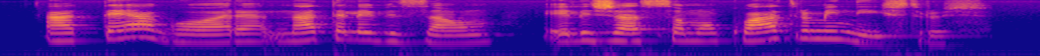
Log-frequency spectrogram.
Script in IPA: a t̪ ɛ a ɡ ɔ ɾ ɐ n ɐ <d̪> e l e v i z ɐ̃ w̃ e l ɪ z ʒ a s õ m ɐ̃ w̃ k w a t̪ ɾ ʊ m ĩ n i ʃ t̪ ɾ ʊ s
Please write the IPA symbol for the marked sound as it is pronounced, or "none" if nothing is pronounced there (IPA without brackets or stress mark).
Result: t̪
